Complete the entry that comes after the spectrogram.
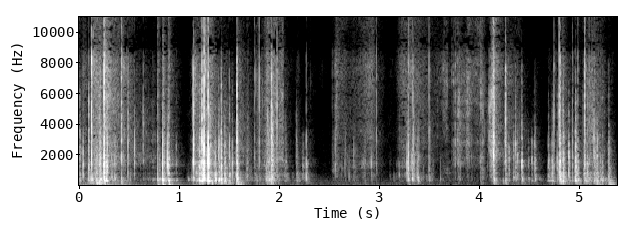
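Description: Fingertips of a ringed hand turn and brush the thin printed paper pages of a thick open dictionary. The result is crisp, bright crinkling and rustling in quick bursts with brief quiet gaps and almost no low end.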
